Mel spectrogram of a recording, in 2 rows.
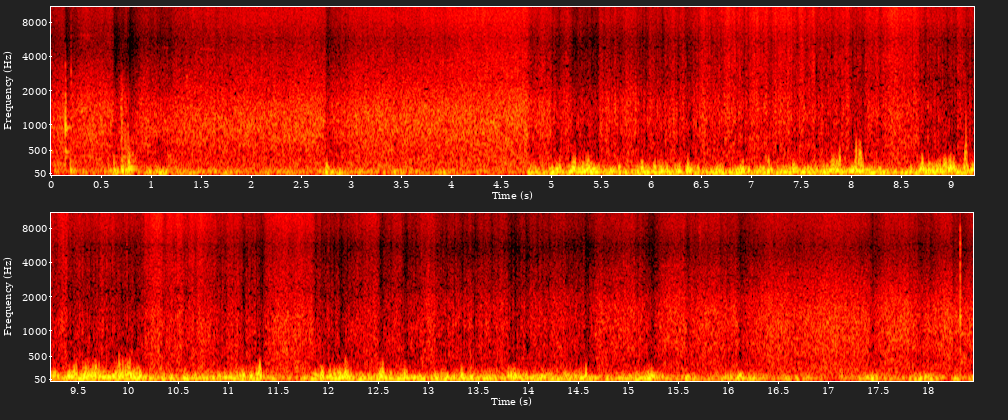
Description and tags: !rm wind distortion
recorded the wind blowing through the leaves with my zoom h4n hand held recorder. then processed in Ableton live 9
trees, wind, distortion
